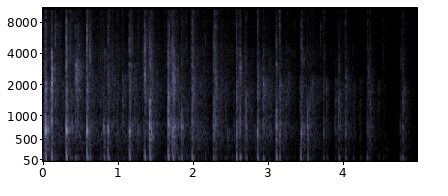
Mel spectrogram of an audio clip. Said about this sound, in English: I think it's a good place to clap for them.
